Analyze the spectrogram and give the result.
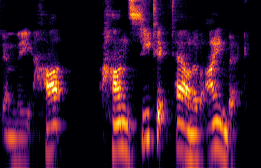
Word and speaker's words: Einbeck: Due to their Bavarian accent, citizens of Munich pronounced Einbeck as Einbach, a billy goat, and thus the beer became known as a Bock.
